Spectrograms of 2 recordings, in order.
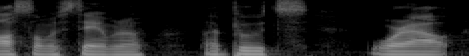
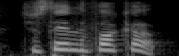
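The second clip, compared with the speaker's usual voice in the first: much higher, exasperated command; shrieked order; 12 semitones higher, 3 dB louder than usual. Retold or imitated. Player ordering Mama to stand, high exasperated shriek. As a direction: screech the demand. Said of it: "I'm like".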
